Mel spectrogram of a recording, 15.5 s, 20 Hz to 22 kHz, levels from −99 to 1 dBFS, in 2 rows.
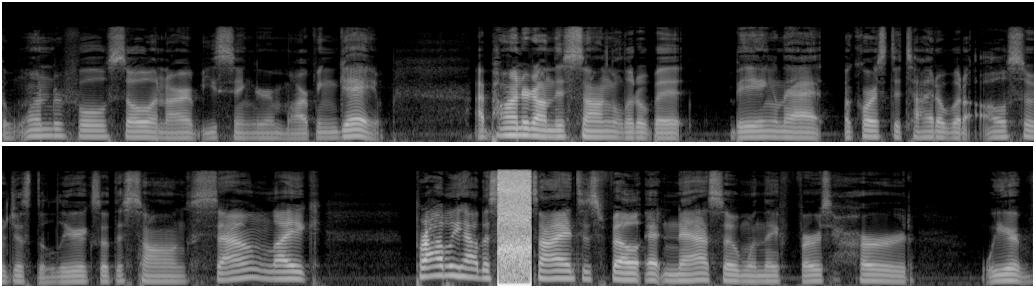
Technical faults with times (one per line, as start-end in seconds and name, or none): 11.46-11.72 file tags played as audio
